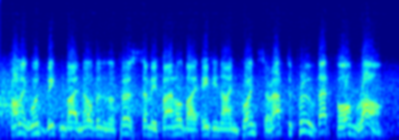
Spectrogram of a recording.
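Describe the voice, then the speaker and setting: Speaking at a very fast pace, a man has a high pitch. Noticeable background noise is present. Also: ordinary pitch variation. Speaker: newsreel sports commentator. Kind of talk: newsreel sports commentary. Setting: old archival recording.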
